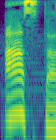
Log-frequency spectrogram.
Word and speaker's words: hasta: I teraz już poprawiam się, hasta la vista, nie hasta. Po hiszpańsku nie czyta się H na początku.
